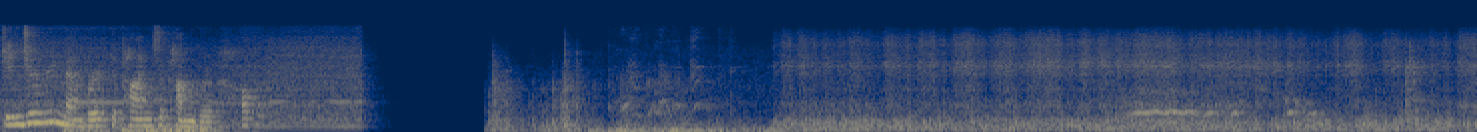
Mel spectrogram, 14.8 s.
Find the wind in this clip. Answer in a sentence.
You can hear the wind from 4.8 to 14.7 s.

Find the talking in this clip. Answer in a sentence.
You can hear the talking from 0.0 to 2.6 s.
